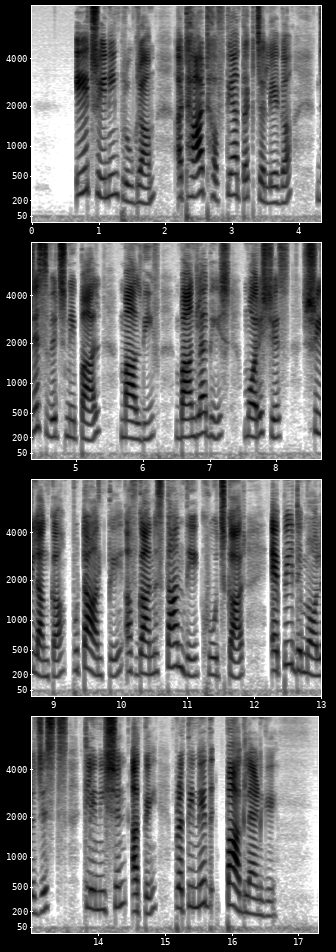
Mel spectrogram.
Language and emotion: Punjabi, neutral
